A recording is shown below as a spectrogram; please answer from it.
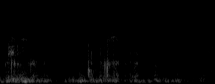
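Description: Near silence: faint open-air background with a few brief, indistinct low sounds.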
